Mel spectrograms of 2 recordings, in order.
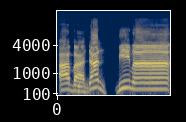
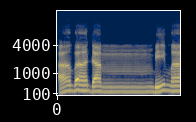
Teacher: Nah, bunyi tanwin itu N. Nah, tanwin ini karena ketemu ba, bunyi N-nya berubah menjadi M. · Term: iklab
